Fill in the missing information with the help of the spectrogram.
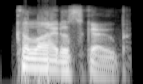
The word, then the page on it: kaleidoscope: British English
